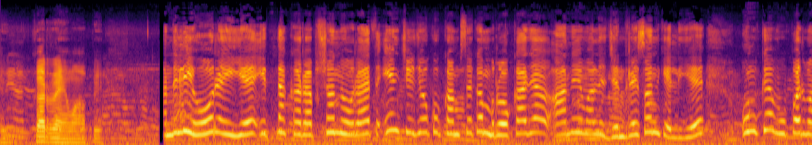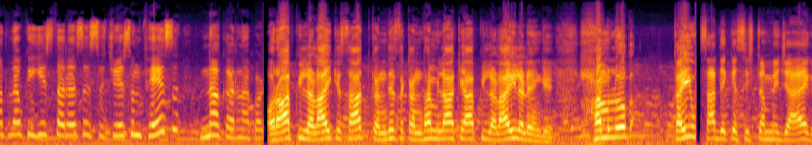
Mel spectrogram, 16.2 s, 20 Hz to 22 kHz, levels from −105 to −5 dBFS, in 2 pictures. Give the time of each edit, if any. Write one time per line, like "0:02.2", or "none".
0:01.6
0:10.6
0:15.1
